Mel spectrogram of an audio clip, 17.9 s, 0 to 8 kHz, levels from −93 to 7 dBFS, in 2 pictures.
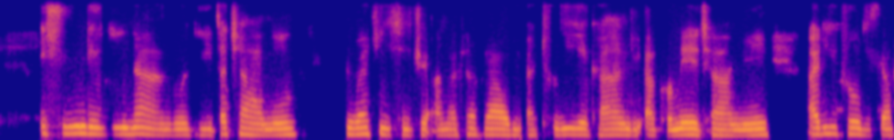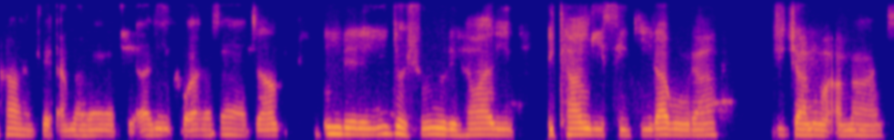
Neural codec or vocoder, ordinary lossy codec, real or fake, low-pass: codec, 16 kHz, 2 kbps, X-Codec, HuBERT features, trained on general audio; Opus, 24 kbps; fake; 7.2 kHz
